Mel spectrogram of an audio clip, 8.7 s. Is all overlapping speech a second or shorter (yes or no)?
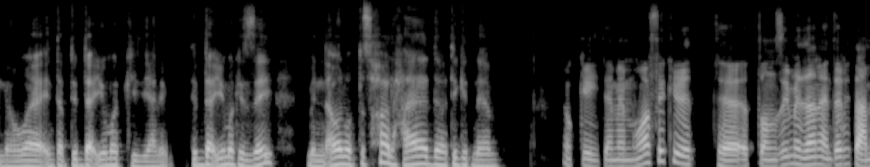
yes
